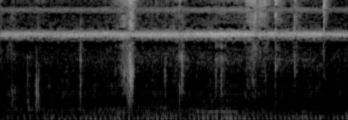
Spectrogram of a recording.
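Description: A few scattered footsteps scuff softly on a hard floor, irregular and fairly close, over a constant high-pitched insect drone and a low background rumble.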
